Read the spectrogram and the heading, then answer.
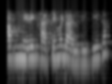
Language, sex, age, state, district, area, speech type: Hindi, female, 30-45, Madhya Pradesh, Bhopal, urban, conversation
